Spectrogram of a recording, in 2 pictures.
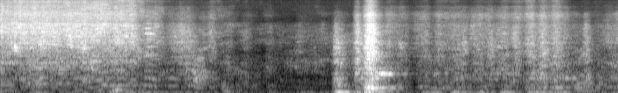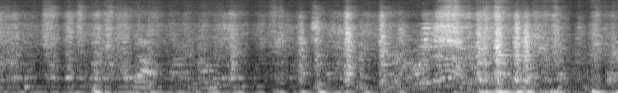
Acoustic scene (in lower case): kitchen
